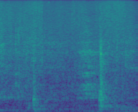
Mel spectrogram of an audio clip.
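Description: Footsteps climbing stone steps: two faint thumps about a second apart over a low rustle of movement.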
